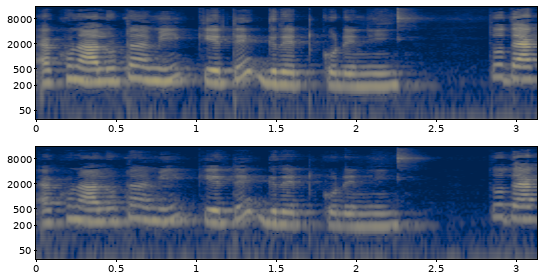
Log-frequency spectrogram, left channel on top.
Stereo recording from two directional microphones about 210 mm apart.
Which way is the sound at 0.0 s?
50° left (ahead or behind).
